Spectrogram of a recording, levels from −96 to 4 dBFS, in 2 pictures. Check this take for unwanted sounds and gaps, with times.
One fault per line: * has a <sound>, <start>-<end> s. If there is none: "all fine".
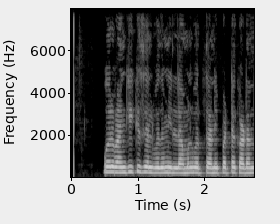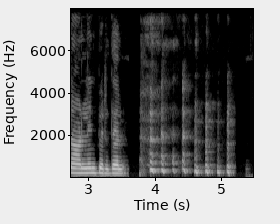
* has a laugh, 3.8-5.2 s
